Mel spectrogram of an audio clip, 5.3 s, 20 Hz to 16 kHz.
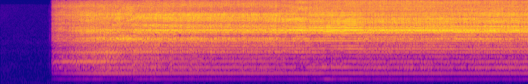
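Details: Philips Sonicare HX683B sonic toothbrush sent for repair: switches on to a harsh, loud, steady rattly buzz rather than a smooth hum, brush head dangles loose and it doesn't clean; cause suspected, not confirmed.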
